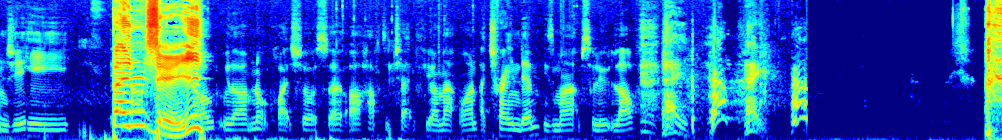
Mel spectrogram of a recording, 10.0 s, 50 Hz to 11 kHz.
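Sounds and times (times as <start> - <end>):
speech: 0.0 - 8.0
dog barking at a man: 7.1 - 8.1.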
